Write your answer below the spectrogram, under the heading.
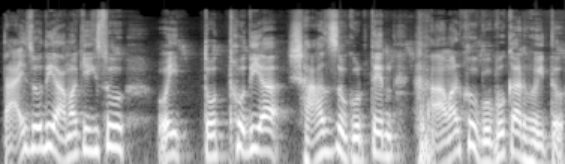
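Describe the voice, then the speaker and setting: A man voicing a humble, loving poor father in a cartoon, gentle and plain-spoken with a colloquial Bangladeshi accent. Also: fairly high pitch, lively intonation, normal speed. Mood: humble, pleading. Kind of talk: animated cartoon dialogue.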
